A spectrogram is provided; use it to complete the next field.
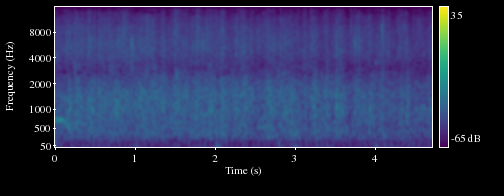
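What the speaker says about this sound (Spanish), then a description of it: "Dele palmas al que vive y reina." A church congregation clapping during an evangelical sermon, a steady, dense wash of many hands heard from a distance and fairly faint, with no talk over it.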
